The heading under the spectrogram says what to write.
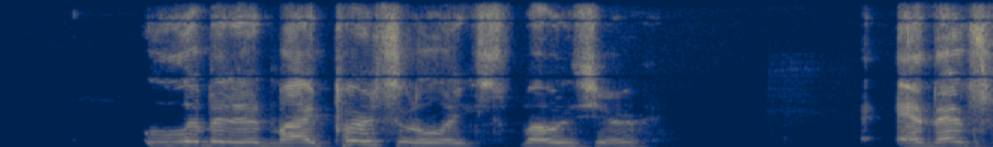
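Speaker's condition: Parkinson's disease; tremor

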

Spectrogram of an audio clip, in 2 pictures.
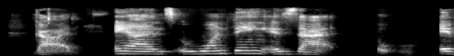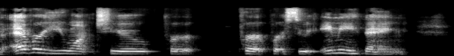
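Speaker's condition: Stuttering; stutter since childhood, lifelong, frequent, parents rewarded getting a full sentence out; ongoing frequent stutter, once avoided phone calls and speaking, now speaks publicly; frequent whole-word and part-word repetitions, fillers um and uh, revisions; repeated sounds

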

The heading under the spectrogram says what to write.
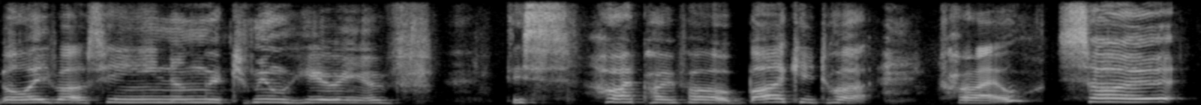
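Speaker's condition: Ataxic cerebral palsy; birth trauma

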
